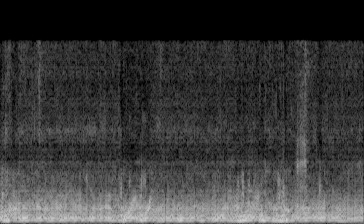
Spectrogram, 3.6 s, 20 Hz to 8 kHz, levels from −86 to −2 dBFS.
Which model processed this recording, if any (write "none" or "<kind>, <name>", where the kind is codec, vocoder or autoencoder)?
vocoder, HiFi-GAN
